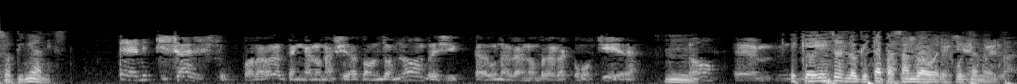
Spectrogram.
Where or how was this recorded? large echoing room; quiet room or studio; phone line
phone line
